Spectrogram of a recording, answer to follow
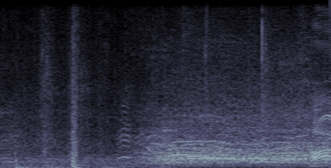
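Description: A single sharp thud about half a second in, a boxing glove landing during close-range exchanges, over low arena crowd noise. A man's voice starts loudly from about a second in.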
